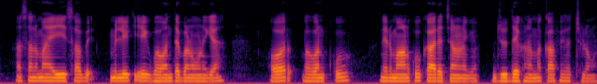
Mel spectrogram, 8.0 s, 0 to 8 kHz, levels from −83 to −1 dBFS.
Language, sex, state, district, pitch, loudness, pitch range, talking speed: Garhwali, male, Uttarakhand, Uttarkashi, 115 Hz, -26 LUFS, 115-120 Hz, 190 wpm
